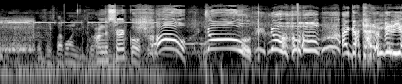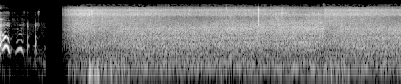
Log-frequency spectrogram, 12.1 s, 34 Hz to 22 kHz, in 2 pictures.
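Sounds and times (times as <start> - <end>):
person shouting: 2.2 - 4.3
sea water around boat: 7.0 - 12.0
wind on microphone: 7.0 - 12.0.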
